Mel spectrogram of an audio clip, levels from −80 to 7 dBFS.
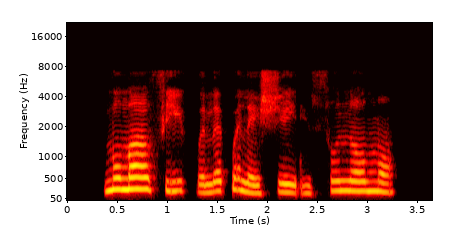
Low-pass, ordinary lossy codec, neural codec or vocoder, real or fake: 7.2 kHz; none; codec, 16 kHz, 1.1 kbps, Voila-Tokenizer; fake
